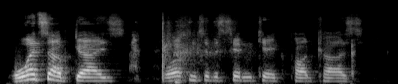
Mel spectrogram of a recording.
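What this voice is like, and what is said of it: Hyped YouTuber-style intro voice. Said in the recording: “You sounded very much like a YouTuber”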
